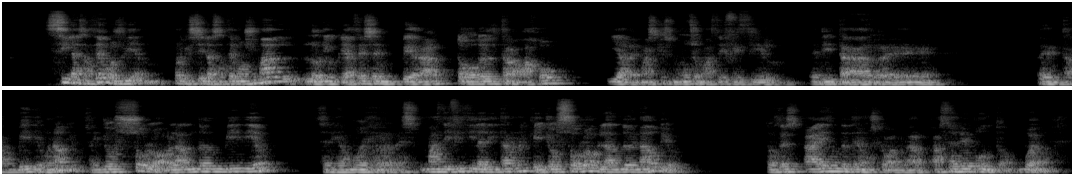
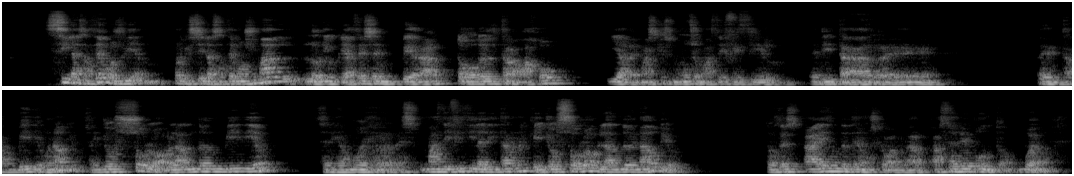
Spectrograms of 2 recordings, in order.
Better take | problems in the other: neither | off-mic speech; far; the same in both // room echo; noticeable; dies away in 0.3 s; the same in both

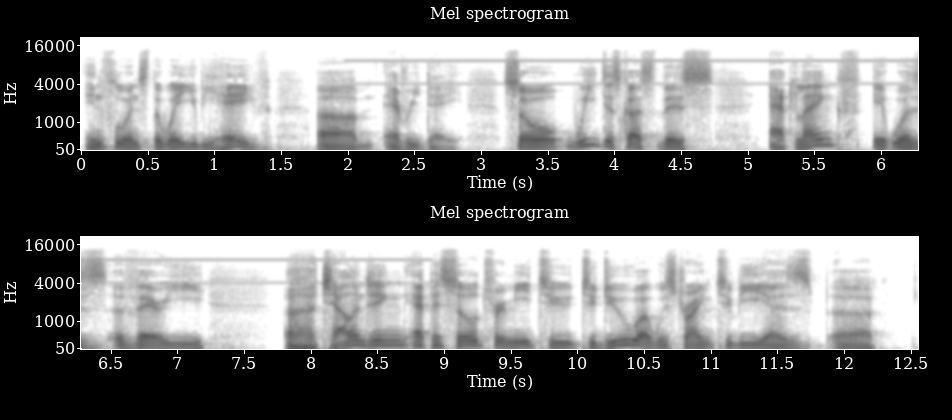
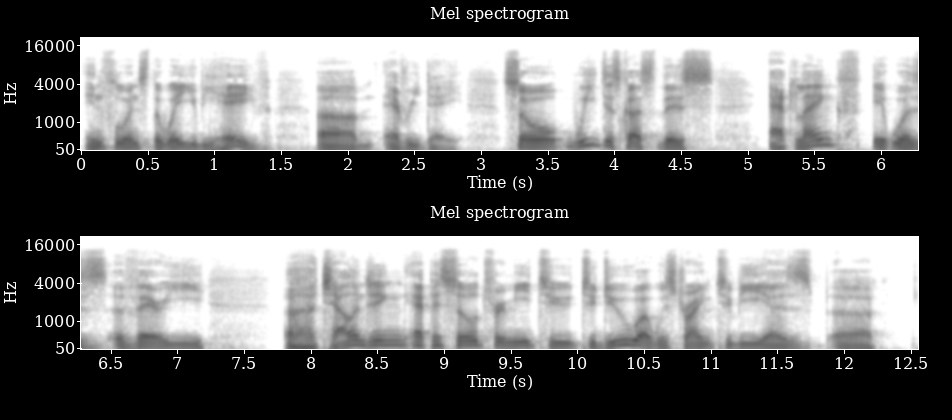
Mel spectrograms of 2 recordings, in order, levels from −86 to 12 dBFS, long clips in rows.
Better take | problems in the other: second | high-pitched whine; faint; from 2 to 9 s; 9.5 kHz, 25 dB below the speech

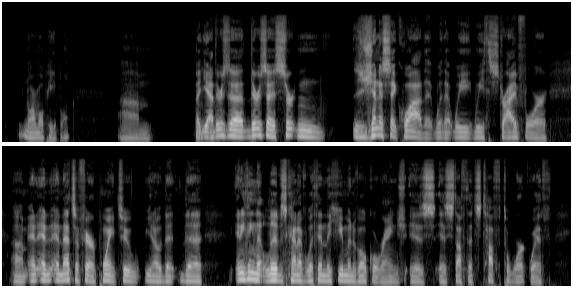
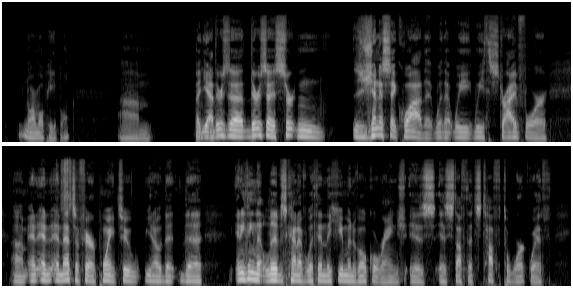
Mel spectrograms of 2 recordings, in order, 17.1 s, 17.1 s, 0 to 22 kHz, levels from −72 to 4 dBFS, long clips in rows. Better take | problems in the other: first | clattering dishes; noticeable; at 9.5 s; peak 5 dB below the speech

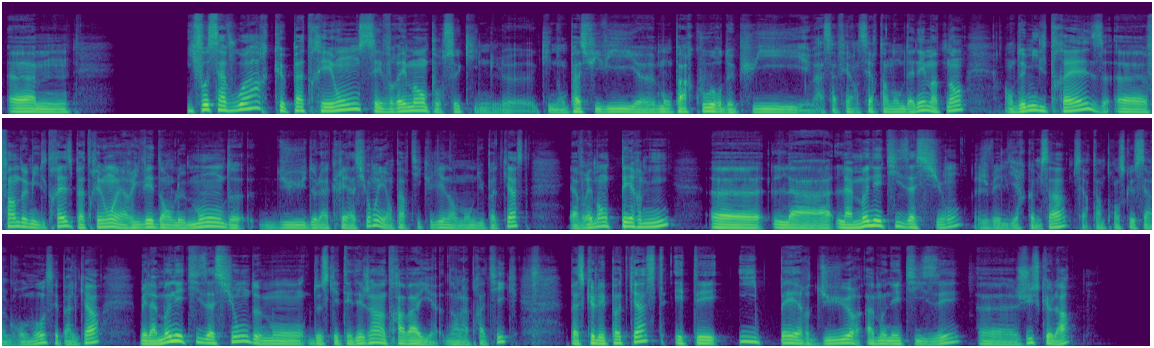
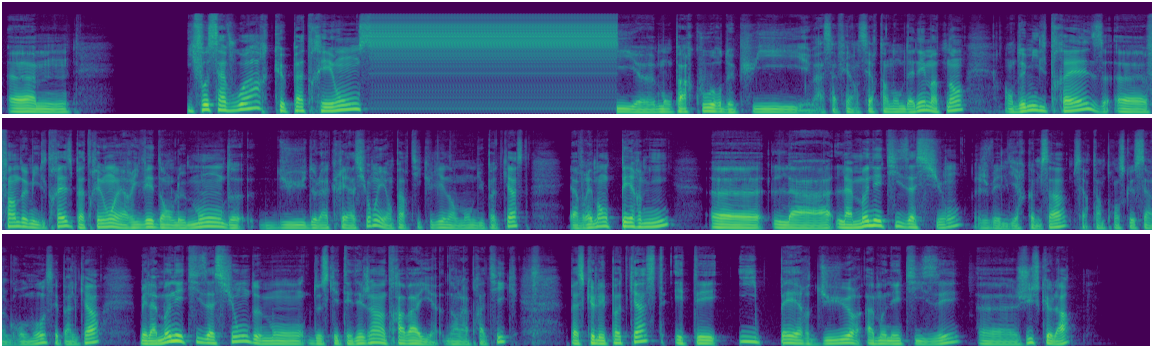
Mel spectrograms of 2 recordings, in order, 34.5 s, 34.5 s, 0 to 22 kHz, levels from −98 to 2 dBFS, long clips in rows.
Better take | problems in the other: first | audio freezing; at 3.5 s for 2.5 s

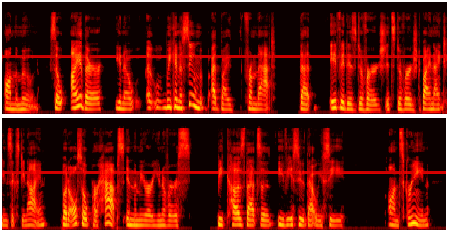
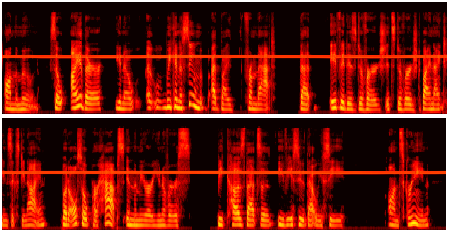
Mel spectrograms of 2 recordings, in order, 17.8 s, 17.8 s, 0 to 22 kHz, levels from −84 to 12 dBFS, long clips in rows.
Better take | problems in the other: first | high-pitched whine; loud; throughout; 3 kHz, 9 dB below the speech; faint in the first

